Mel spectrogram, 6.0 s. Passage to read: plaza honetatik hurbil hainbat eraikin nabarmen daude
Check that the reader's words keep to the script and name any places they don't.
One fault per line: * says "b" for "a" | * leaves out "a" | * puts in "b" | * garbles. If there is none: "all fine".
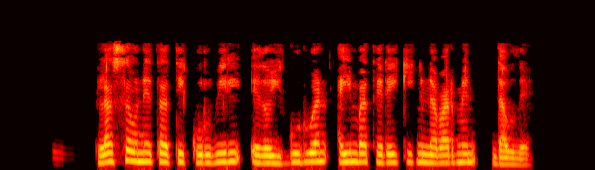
* puts in "edo inguruan"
